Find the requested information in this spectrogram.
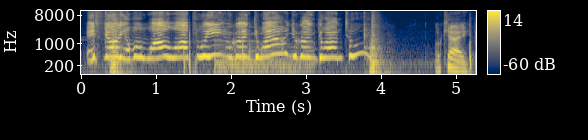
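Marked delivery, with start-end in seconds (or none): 0.1-3.7 high, pleading cries; frantic pleading. Real, not acted. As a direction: beg them to stop the flood. Room flooding, pleading.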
